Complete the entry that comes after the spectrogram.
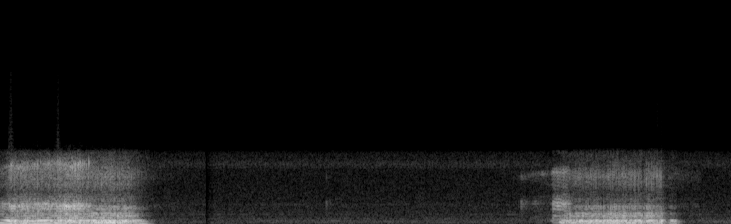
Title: Snoring girl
